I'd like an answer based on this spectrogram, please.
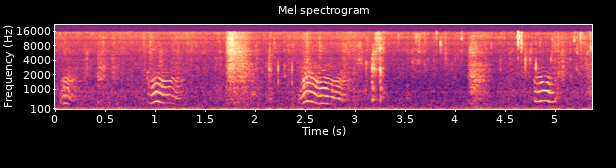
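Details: Five-day-old black field-line Labrador Retriever puppies, three of them, still nursing at 11:30 a.m.; short high squeaky whimpers, each arching then falling, about four calls spaced a second or so apart over a low background hum.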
